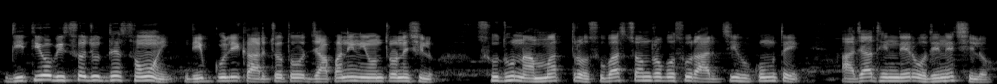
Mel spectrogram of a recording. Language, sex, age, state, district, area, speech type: Bengali, male, 30-45, West Bengal, Jhargram, rural, read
